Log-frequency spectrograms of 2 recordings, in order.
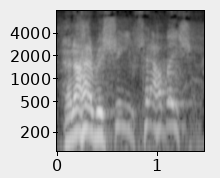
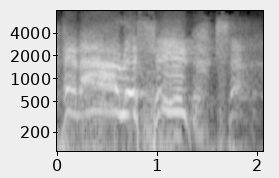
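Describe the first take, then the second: First: Said in the usual way. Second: High, loud preacher's cry; triumphant shout. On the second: Real, not acted. Preacher proclaims his salvation to congregation, triumphant shout. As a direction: shout it as the sermon's climax. Climax of conversion testimony.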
